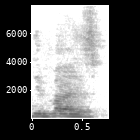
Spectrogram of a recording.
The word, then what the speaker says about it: devise: Okay, the S in was is pronounced z, z, z. Okay. Now let's see the options. We have devise.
